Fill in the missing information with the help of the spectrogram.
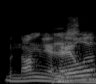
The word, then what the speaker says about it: Monongahela: I don't know, I always go like Monongahela. – That sounds like it's in Hawaii. – Monongahela? – It is not. Yeah, that's right.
